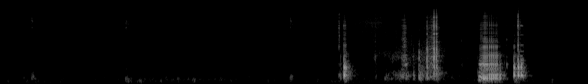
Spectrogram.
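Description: A few faint computer mouse clicks, then about three seconds in a cluster of louder rustling and knocking handling noises close to the microphone, loudest a little before the end.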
